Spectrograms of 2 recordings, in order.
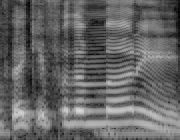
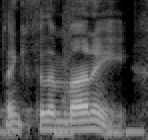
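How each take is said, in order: First: High-pitched hammed-up greedy voice; mock gloating. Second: Softly spoken gratitude; quiet thanks. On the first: Streamer pretending greed over a donation, high mock gloating. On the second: Real, not acted. Streamer thanking a viewer for a donation, quiet. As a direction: drop the volume and say it simply. Sincere thanks before mock gloating.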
